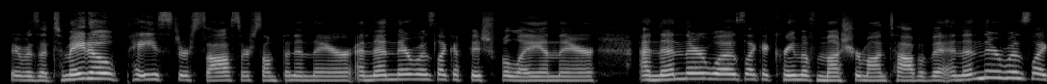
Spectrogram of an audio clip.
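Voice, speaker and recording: In an Upper Midwest accent, a woman speaks at a moderate pace with hardly any pauses, using a medium pitch and ordinary pitch variation against a quiet background. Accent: Upper Midwest American. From Minnesota. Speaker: podcast host. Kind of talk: casual interview chat.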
